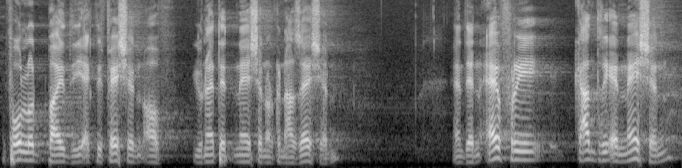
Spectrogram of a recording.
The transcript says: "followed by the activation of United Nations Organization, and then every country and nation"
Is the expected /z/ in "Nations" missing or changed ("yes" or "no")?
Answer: yes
